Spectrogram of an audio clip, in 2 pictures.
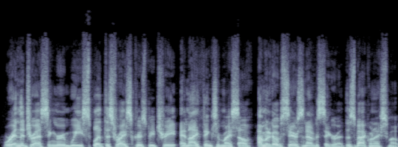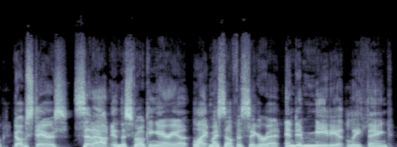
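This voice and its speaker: Man with a disguised, very deep voice. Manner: relaxed, joking, quick to laugh. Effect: voice disguised, pitched down deep. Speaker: anonymous guest. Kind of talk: casual anecdote storytelling.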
